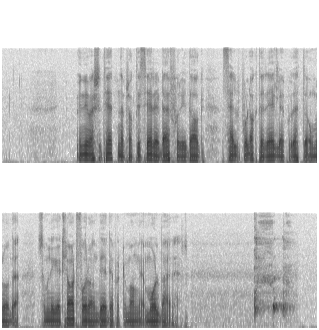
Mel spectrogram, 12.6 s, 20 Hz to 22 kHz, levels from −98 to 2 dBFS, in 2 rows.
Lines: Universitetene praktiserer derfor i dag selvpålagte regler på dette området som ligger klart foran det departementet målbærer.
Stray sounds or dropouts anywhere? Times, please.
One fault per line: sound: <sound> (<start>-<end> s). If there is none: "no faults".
sound: cough (11.3-12.2 s)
